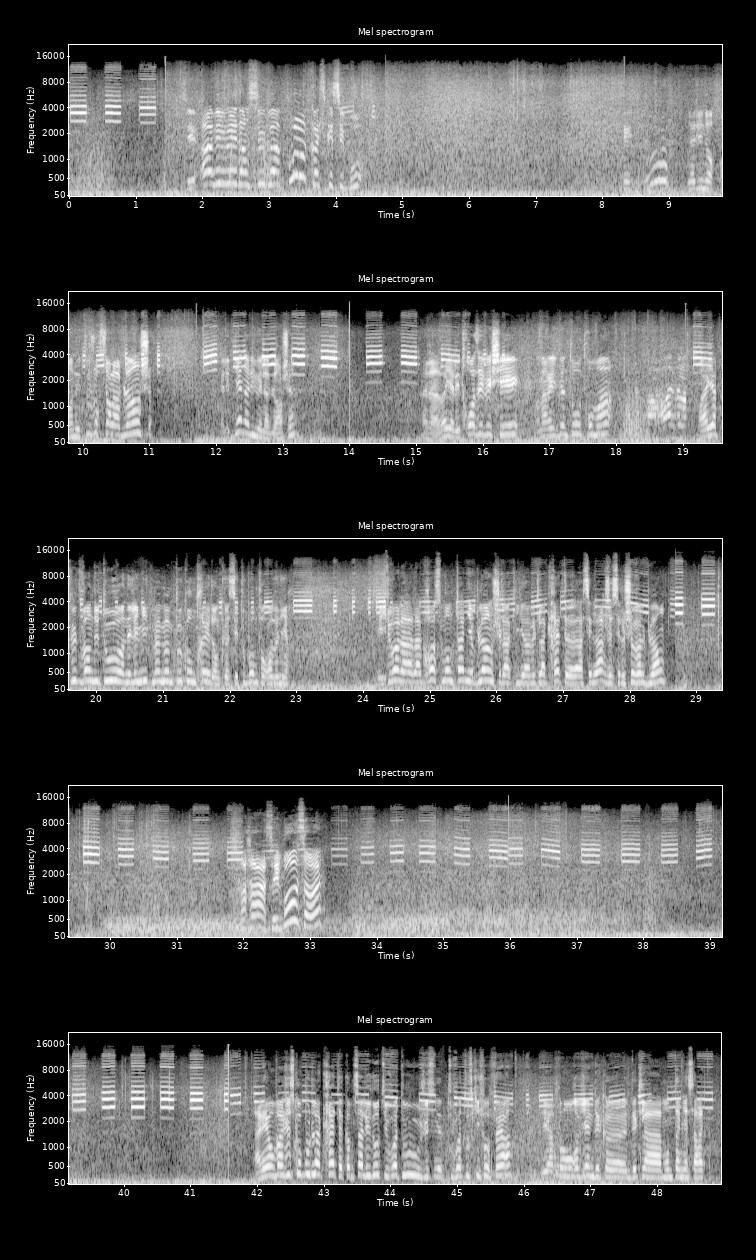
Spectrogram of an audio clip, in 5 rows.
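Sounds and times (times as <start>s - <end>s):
variometer high-pitched beeps: 0.0s - 3.0s, 3.8s - 4.6s, 9.5s - 16.3s, 19.0s - 48.9s
wind rumble on microphone: 0.0s - 48.9s.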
